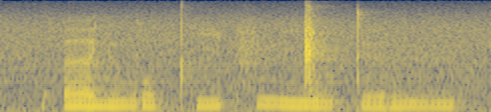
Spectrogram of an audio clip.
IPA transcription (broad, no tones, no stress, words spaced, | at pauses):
ʔɜlʲwuɾo t̪ʰiʔfʉŋ͡ǁu t̪ʏ ɾʉ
